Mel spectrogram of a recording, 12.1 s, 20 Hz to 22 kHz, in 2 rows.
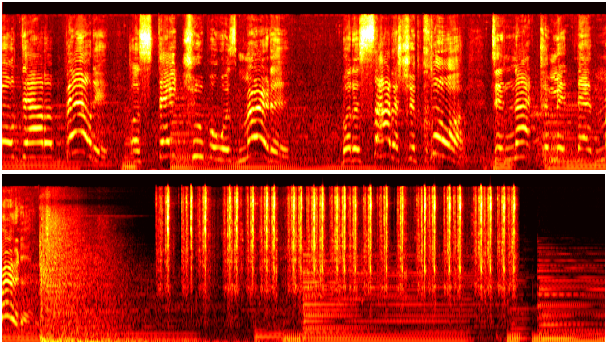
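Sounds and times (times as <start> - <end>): typewriter keystrokes clacking: 7.6 - 11.2
music with low sustained chord: 8.9 - 12.0.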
